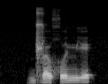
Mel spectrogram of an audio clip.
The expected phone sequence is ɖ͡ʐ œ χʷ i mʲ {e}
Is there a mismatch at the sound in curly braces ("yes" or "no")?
no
